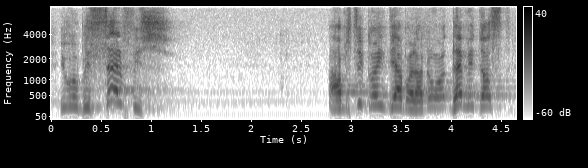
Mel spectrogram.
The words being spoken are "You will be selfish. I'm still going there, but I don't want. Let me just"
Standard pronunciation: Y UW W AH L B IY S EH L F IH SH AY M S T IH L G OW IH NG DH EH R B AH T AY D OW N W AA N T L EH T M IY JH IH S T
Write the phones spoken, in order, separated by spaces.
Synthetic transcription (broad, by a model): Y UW W AH L B IY S EH L F IH SH AY M S T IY L G OW IH NG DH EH B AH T AY D OW N W AA N T L EH T M IY JH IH S T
